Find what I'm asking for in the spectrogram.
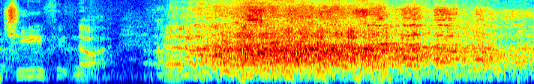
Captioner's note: laughter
